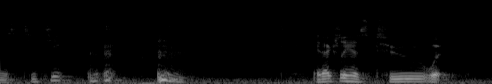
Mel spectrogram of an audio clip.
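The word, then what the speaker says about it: 父: Pronunciation is chichi.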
